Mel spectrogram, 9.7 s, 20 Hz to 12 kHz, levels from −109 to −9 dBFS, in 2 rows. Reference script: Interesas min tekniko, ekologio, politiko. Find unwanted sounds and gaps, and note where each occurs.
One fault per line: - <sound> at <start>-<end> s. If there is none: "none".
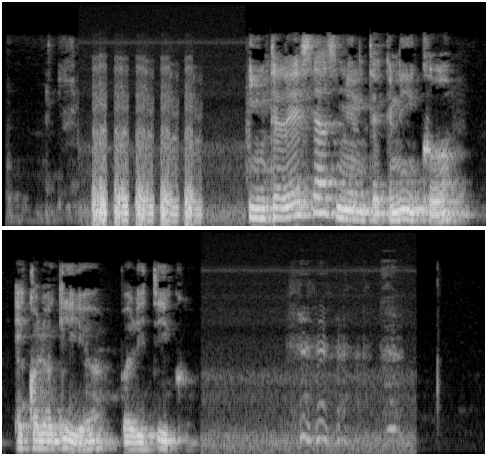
- laugh at 0.9-2.0 s
- laugh at 7.7-8.9 s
